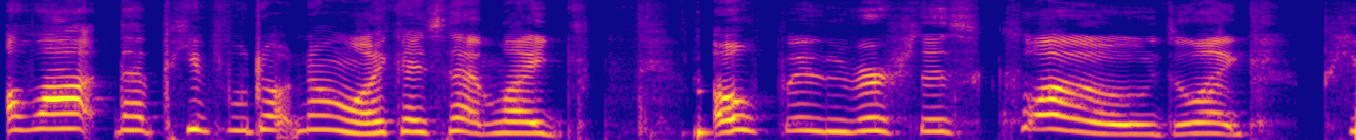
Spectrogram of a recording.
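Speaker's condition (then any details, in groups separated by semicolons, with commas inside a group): Spastic cerebral palsy, mixed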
